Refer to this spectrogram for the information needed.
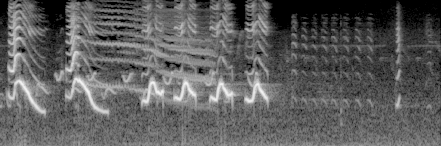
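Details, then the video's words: White-cheeked laughingthrush singing against wild birds in the morning: two loud, arched whistles, then four shorter, hooked notes in steady succession, followed by faint, soft chatter and a single sharp note. "Khướu bạc má HÓT ĐẤU với Khướu ngoài thiên nhiên buổi sáng cực hay"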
